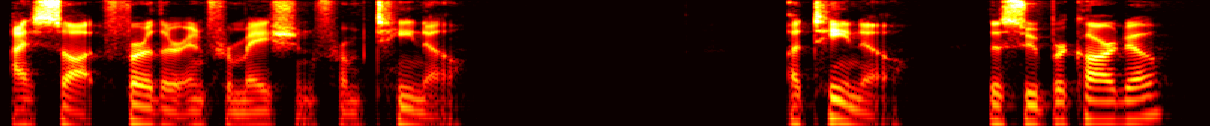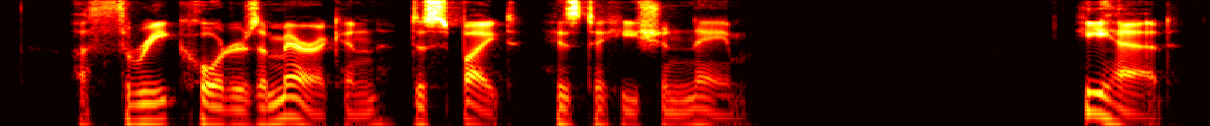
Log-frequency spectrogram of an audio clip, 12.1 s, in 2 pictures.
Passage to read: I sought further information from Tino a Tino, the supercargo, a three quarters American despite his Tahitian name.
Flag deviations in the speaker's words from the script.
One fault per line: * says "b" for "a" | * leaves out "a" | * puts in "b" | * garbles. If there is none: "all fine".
* puts in "He had"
